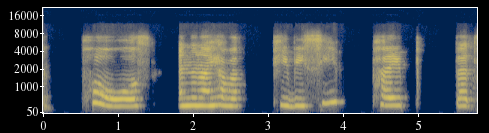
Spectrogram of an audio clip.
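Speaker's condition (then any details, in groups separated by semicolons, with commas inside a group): Cerebral palsy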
